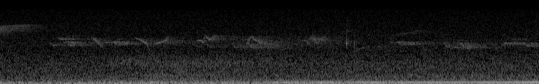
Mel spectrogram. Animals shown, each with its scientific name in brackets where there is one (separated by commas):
Black-throated Blue Warbler (Setophaga caerulescens), American Robin (Turdus migratorius), Scarlet Tanager (Piranga olivacea)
